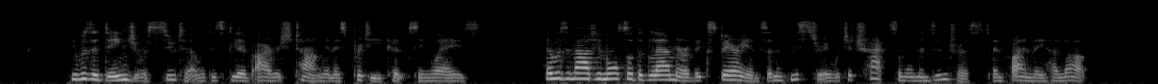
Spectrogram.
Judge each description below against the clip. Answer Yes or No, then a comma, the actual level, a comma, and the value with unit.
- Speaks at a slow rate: No, average, 185 wpm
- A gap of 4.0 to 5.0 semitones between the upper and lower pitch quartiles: No, wide, 5.5 semitones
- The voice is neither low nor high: Yes, medium, 175 Hz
